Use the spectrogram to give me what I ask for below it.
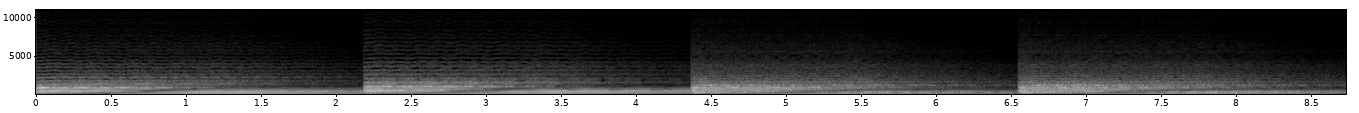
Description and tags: bassline synth 110bpm-08
bassline synth 110bpm
110bpm, bass, bassline, beat, club, dance, electro, electronic, hard, house, loop, progression, rave, synth, techno, trance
